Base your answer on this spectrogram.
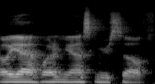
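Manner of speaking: put-on totally chill, mellow, offhand, nonchalant monotone. Retelling a character answering calmly near the Tusken Raiders: imitating a mellow, chill monotone. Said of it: "totally mellow and chill and just monotone".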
